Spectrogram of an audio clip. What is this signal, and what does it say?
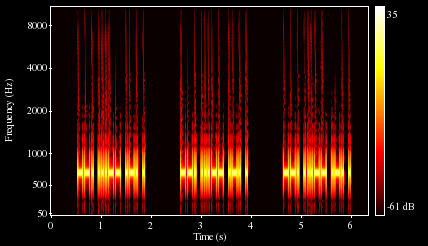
Morse code, heard as a keyed tone, about 36 wpm, 700 Hz. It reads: G3RE G3RE G3RE
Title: DXCC-100 Call Signs - 4 Characters - Repeated 3x - 35wpm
